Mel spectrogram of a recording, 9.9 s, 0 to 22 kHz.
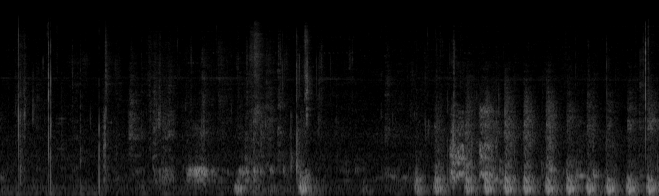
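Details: White female Shiba Inu puppy born 24 December, giving short whimpering yelps: a few scattered cries early, then a quick, steady run of brief whines in the second half, with a few sharp clicks and knocks throughout.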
